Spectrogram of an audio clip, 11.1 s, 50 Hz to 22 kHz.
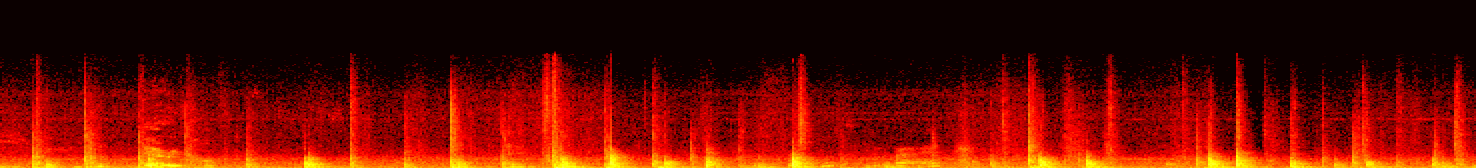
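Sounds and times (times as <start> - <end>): footsteps on wooden deck boards: 0.0 - 11.0.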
